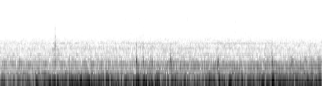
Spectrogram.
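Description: Steady low hum of a spray booth's ventilation fan, with a few faint clicks.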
